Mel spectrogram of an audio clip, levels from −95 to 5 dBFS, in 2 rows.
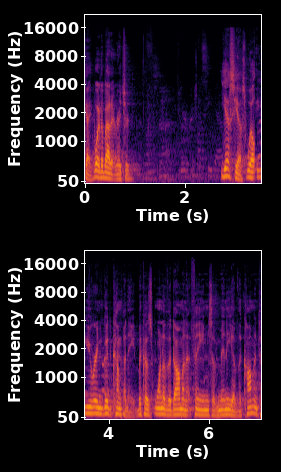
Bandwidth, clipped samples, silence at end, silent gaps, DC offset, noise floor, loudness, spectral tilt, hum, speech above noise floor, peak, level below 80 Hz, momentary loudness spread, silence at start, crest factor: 14.5 kHz; under 0.1%; 0 s; none; under 0.1%; -56 dBFS; -25 LUFS; -7.5 dB/octave; none; 32 dB; -6 dBFS; -58 dBFS; 8 LU; 0 s; 18 dB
